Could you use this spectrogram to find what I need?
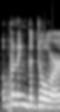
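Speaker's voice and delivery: ordinary delivery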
